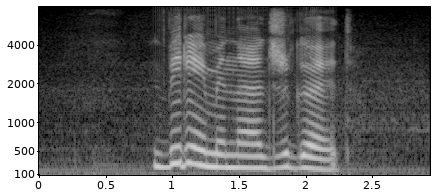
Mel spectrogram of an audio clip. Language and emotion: Russian, neutral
